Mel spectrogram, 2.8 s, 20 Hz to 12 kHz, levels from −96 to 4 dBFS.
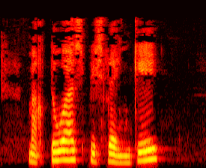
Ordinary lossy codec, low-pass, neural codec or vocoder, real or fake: MP3, 32 kbps; 9.9 kHz; none; real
